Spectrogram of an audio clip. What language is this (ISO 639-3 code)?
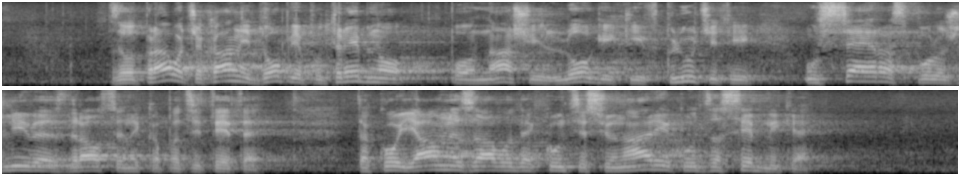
slv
